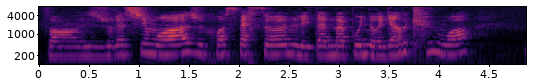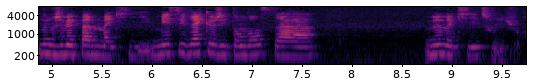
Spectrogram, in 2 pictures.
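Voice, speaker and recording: A young woman from France answers her viewers' questions in a loose, chatty vlog. Her voice is bright and a little high, and she fills her talk with small hesitations. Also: fairly even intonation, normal speed. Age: young adult. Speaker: vlogger. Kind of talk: casual Q&A vlog.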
